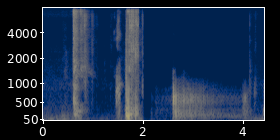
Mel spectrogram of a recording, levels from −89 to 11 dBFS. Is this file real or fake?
fake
